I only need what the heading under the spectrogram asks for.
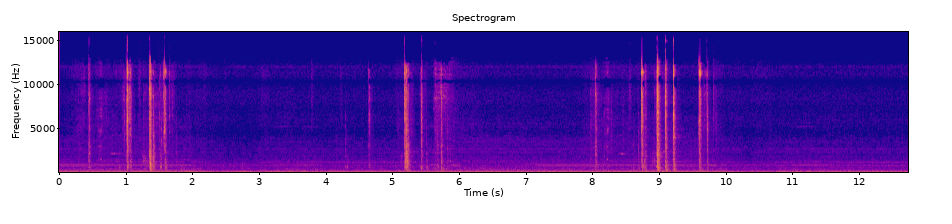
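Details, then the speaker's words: GM 5.7 TBI V8 at operating temperature after replacing a badly corroded distributor cap and rotor: steady idle around 800 rpm dipping slightly when shifted into reverse and drive, no stumble, no longer stalling; normal idle. "the rpms are hanging around 800 and as i shift through the gears into reverse and drive notice the rpms do drop down a little bit as there's a load on the engine however it is no longer stalling out"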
